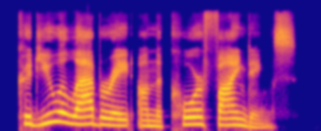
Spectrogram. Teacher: Practice the polite rising intonation on the question.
